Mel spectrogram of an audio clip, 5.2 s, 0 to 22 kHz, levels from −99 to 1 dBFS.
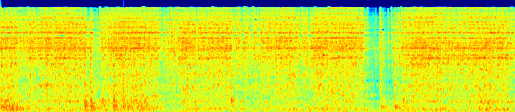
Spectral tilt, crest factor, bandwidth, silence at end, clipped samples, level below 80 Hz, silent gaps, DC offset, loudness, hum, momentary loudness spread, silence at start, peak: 0 dB/octave; 12 dB; 17 kHz; 0 s; under 0.1%; -38 dBFS; none; under 0.1%; -8 LUFS; none; 3 LU; 0 s; 0 dBFS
